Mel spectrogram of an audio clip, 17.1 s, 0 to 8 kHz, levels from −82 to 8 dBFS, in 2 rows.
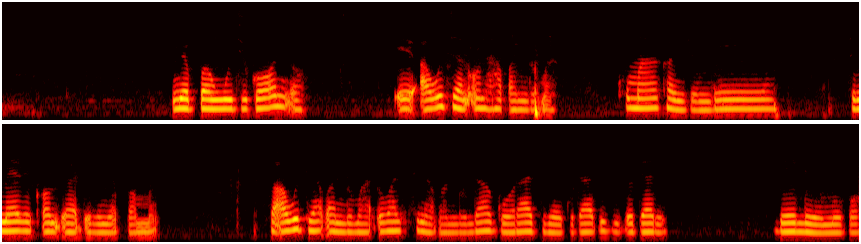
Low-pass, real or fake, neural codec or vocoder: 7.2 kHz; real; none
